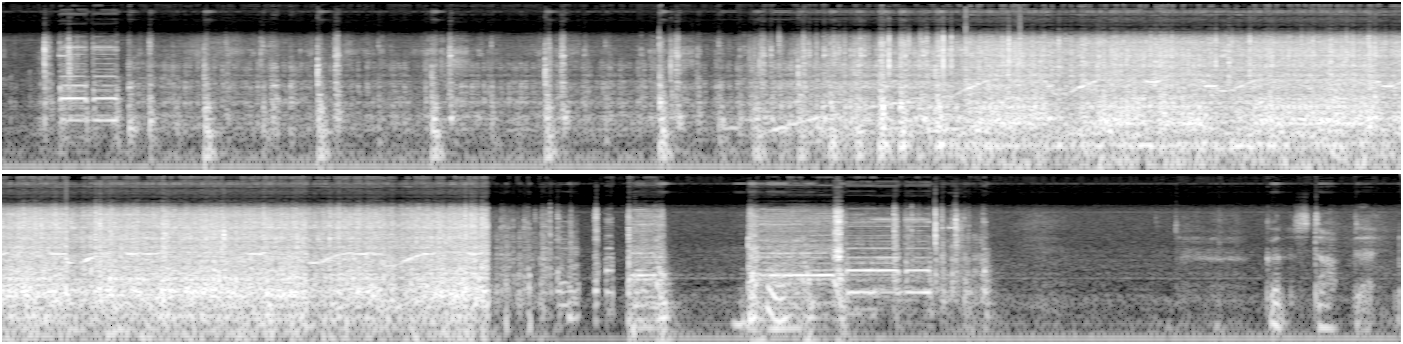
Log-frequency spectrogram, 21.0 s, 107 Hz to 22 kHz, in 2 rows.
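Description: A home embroidery machine in a 4x4 hoop stitches lettering for a St. Patrick's Day design, a loud steady rapid mechanical whir with a fast needle rhythm for several seconds before stopping, with quieter clicks and brief talk before and after.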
